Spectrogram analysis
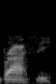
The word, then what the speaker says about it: Brassy: and N is and my name is actually pronounced brassy yes so we both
